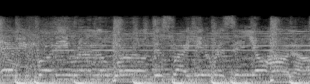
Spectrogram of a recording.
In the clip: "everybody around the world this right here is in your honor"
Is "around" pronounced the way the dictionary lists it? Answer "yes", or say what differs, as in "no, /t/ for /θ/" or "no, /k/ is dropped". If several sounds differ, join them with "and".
yes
